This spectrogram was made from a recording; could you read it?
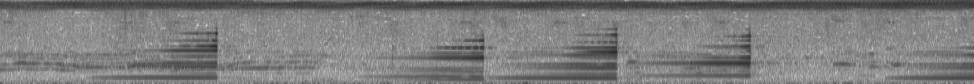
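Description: insect, crickets chirping

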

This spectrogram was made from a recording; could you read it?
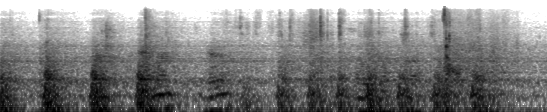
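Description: tool, hammering in the background

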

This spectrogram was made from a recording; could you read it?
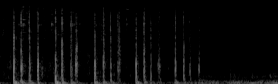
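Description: animal, horse hooves clip-clopping

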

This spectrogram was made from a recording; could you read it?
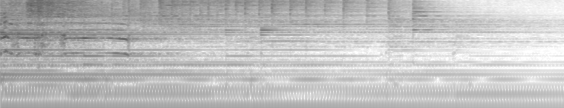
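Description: bird, rooster crowing

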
